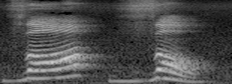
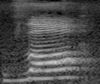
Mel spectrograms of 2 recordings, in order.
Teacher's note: o acento agudo presente nesta palavra mostra que a pronúncia desta sílaba tônica deve ser aberta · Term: som aberto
